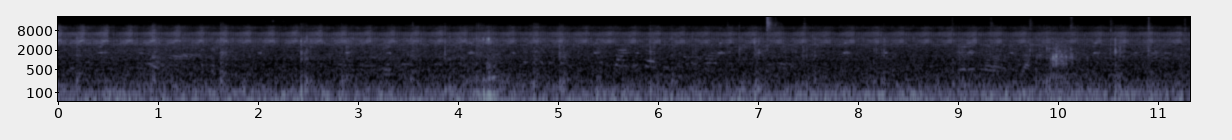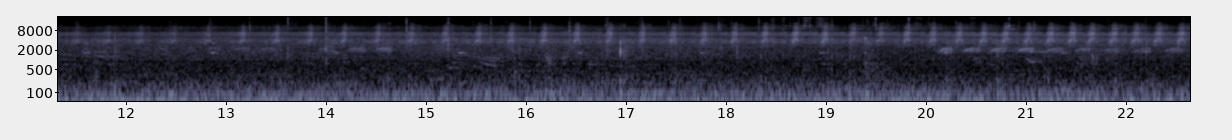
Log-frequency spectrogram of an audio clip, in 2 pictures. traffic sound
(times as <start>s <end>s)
8.0s 22.6s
